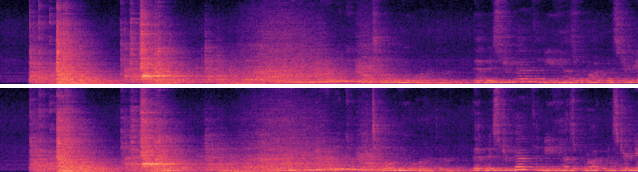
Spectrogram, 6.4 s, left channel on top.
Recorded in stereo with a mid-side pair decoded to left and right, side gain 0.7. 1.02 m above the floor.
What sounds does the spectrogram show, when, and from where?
0.3 s a sliding door: 30° left, 2 m
2.8 s a woman speaking: 35° right, 2.0 m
